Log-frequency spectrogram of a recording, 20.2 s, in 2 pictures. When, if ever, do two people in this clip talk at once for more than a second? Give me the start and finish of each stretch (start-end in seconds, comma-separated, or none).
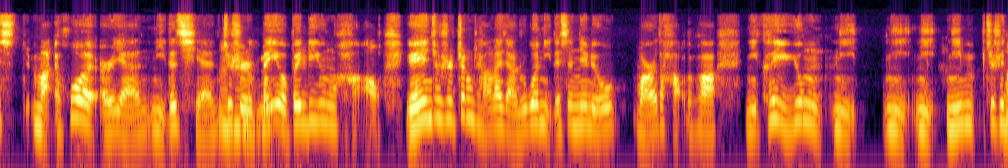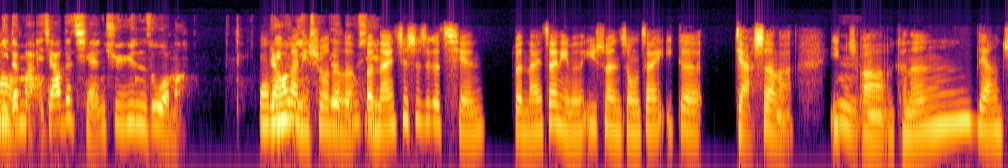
12.7-13.9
